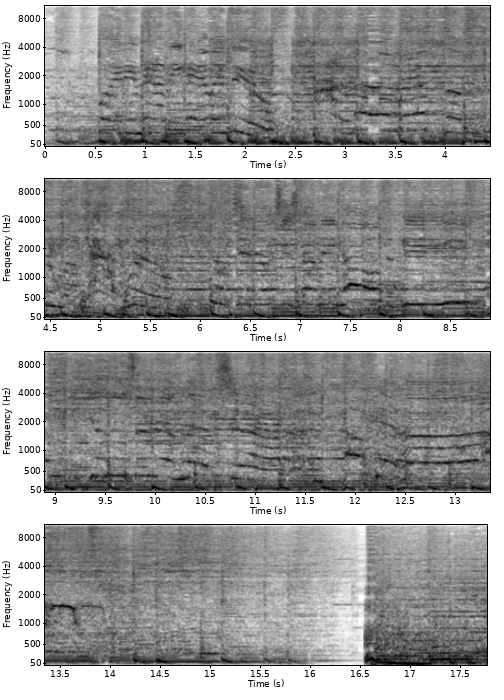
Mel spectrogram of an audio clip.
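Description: A loud, dense hard rock song with driving electric guitar plays continuously at full volume, then fades briefly and cuts off abruptly before a short burst of different sound near the end.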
